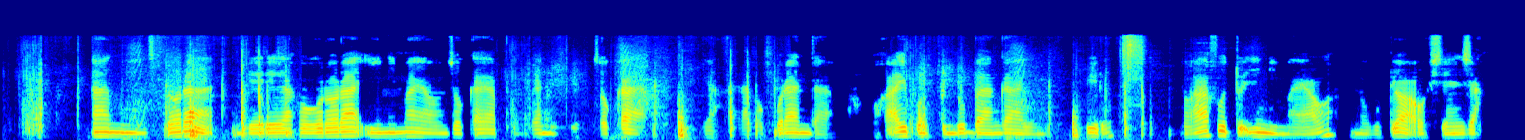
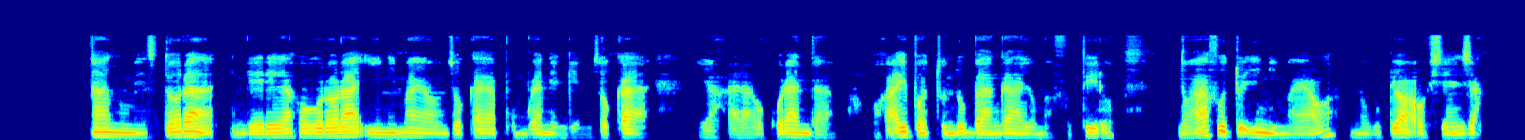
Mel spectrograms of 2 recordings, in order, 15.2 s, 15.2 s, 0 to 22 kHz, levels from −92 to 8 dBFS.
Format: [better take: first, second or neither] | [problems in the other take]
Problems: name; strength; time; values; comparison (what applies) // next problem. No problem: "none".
second | noise reduction (neural mask model RNNoise)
